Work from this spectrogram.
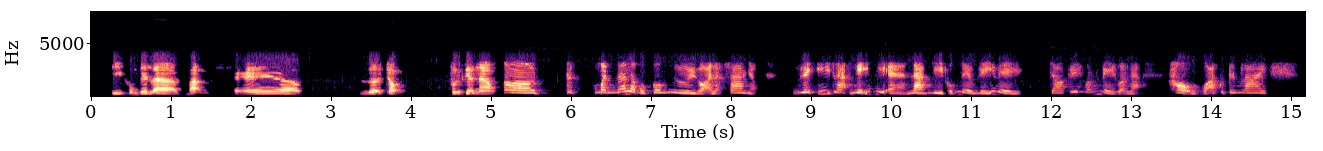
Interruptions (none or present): none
